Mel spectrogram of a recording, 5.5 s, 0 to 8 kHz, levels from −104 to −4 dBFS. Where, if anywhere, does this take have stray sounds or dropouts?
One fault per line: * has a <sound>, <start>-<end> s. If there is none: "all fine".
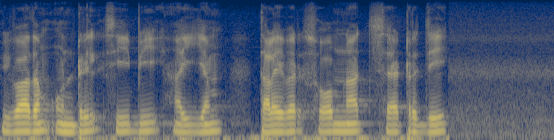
all fine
